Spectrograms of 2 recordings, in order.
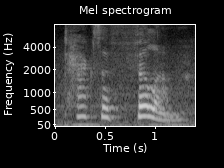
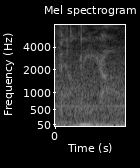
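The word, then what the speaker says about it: Taxiphyllum: one of the comments how to say it properly taxophilum not Philly well I mean there's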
